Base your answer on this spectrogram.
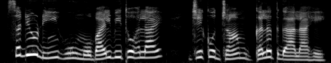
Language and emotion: Sindhi, neutral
